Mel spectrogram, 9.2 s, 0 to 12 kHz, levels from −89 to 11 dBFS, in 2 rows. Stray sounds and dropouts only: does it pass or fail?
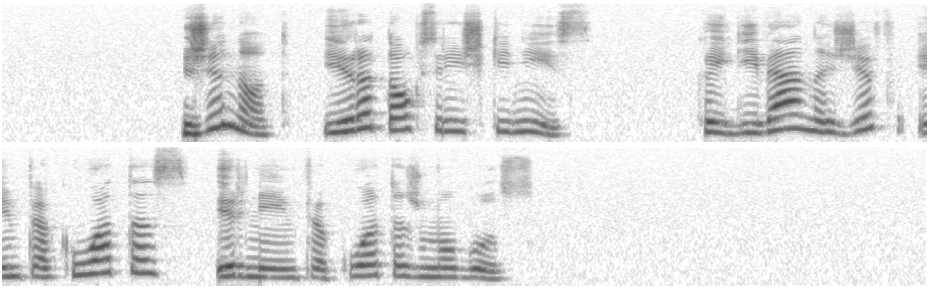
pass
